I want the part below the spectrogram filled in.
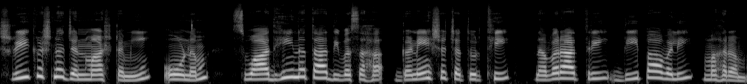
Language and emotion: Sanskrit, neutral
